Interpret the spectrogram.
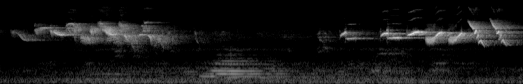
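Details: Tutor song of a free double-collared seedeater in a street: a high, fast chirping phrase, then a brief low harmonic tone in the gap, then another high run starting with whistles and rising into dense chirps.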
